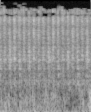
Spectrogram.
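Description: A New Holland tractor engine idles with a dense, steady low rumble, loud and close, throughout a brief moment without talk.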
